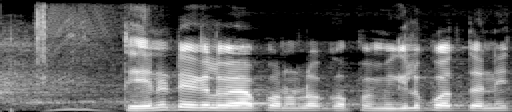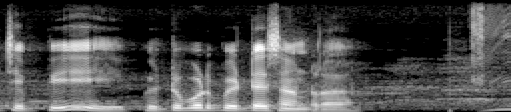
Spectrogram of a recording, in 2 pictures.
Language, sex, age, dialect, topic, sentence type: Telugu, male, 31-35, Utterandhra, agriculture, statement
